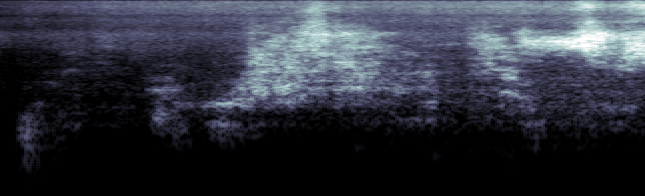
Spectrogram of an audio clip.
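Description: A soft hissing rush that swells up about a second and a half in and again near the end.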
